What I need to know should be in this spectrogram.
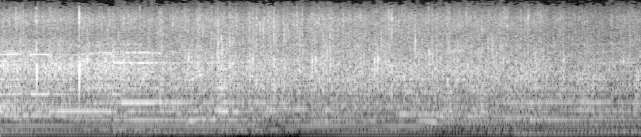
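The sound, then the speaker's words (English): A church audience claps their hands, a faint continuous clatter mixed with voices and sustained tones. “Clap your hands for his word.”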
